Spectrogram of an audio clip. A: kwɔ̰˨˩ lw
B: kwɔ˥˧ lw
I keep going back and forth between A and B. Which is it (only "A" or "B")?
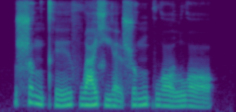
B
